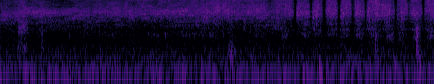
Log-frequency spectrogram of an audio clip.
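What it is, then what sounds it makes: Cardboard photo card. Fingertips and short painted nails rub and scratch across the printed surface of a small, flat, thin, solid pink cardboard photo card held in the hand. A steady, bright, dry hiss runs for nearly three seconds, then breaks into seven quick, separate scratching strokes of high-pitched rasp.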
